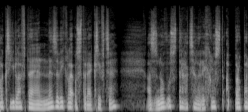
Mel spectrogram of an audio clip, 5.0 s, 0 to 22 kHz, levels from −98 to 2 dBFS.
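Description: Nothing here trips the ear at all; the sound just rolls along from its first moment to its last without anything going wrong.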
